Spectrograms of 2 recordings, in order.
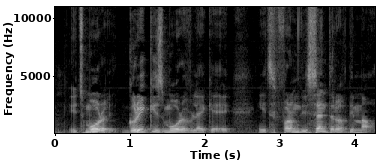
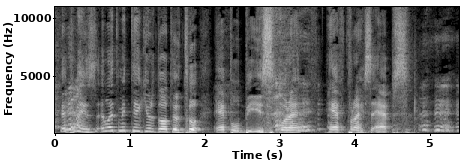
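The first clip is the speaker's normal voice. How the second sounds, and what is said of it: Put-on Eastern European-sounding accent. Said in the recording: “I don't think that's a Greek accent. ... that was not a Greek accent. ... That was more Eastern European.”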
